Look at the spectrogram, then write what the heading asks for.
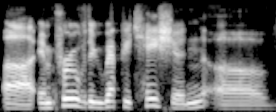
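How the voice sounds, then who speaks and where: A man voicing a businesslike male leader of a fantasy adventuring company in tabletop role-play, halting but matter-of-fact. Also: medium pitch, animated, fairly bright tone, dry recording, dull audio. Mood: businesslike, urgent.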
